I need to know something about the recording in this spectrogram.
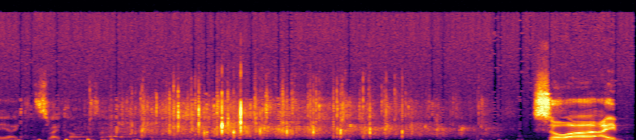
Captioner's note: audience Applauding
